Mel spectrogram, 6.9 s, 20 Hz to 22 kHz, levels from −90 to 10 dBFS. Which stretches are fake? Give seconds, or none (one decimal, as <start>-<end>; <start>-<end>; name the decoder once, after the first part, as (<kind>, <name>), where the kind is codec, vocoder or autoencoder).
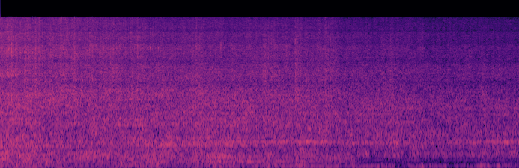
none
